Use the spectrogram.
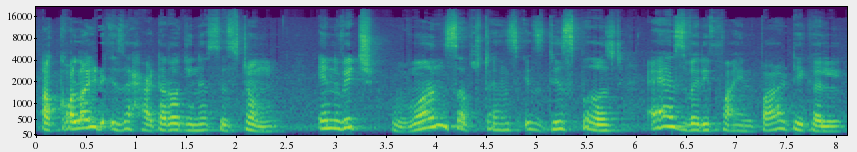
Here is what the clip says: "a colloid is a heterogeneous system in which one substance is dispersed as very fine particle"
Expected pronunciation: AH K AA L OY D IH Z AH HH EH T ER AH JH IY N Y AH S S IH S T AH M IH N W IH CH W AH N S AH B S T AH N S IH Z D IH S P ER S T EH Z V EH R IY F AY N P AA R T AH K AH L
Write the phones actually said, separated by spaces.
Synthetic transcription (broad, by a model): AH K AA L OY D IH Z AH HH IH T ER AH JH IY N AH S S IH S T AH M IH N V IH CH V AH N S AH B S T AH N S IH Z D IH S P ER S T EH Z V EH R IY F AY N P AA R T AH K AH L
